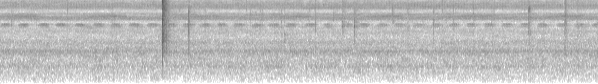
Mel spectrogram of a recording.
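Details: Steady high-pitched insect chorus, several layered shrill tones with a softly pulsing trill, over a crackling bonfire that gives one loud snap and scattered smaller pops.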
